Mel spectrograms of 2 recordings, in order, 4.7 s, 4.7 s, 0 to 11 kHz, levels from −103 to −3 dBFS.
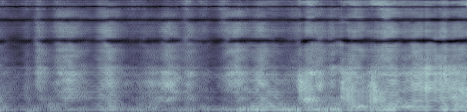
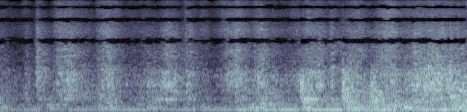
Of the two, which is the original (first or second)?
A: second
